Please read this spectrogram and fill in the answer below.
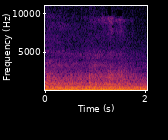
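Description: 2018 Honda Gold Wing's flat-six engine running at a steady highway cruise, a constant low hum under steady wind and road noise.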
